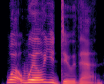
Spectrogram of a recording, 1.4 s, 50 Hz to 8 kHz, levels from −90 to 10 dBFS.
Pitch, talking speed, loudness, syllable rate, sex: 185 Hz, 215 wpm, -18 LUFS, 4.1 syllables/s, female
